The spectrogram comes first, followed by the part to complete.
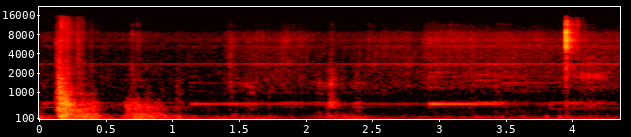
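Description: Faint handling noise from a doll box with a plastic front: a short knock or rustle just after the start and a softer one a moment later, then mostly quiet.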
